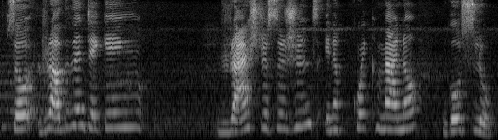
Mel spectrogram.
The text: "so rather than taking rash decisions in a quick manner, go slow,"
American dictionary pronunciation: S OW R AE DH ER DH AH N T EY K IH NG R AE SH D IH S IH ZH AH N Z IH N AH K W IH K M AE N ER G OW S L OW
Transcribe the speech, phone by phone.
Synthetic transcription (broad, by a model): S OW R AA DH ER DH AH N T EY K IH NG R AE SH D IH S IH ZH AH N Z IH N AH K W IH K M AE N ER G OW S L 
